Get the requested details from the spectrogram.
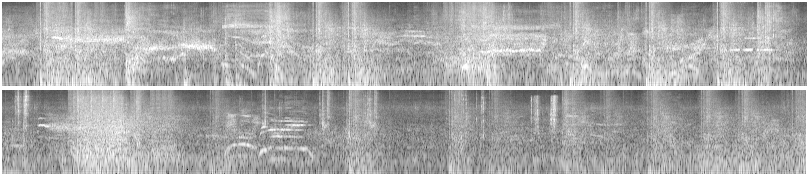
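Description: Guns fire in rapid loud bursts.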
